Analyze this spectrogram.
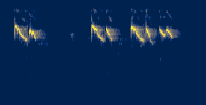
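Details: White-eye singing after therapy: three bursts of high, sharply descending slurred notes, each burst holding two or three downward sweeps, separated by short silences, with nothing else audible.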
